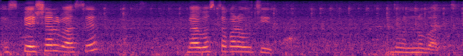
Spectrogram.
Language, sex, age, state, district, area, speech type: Bengali, female, 30-45, West Bengal, Alipurduar, rural, spontaneous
